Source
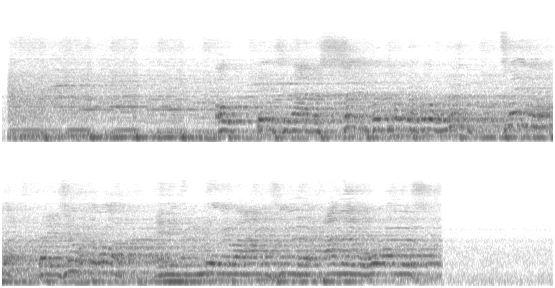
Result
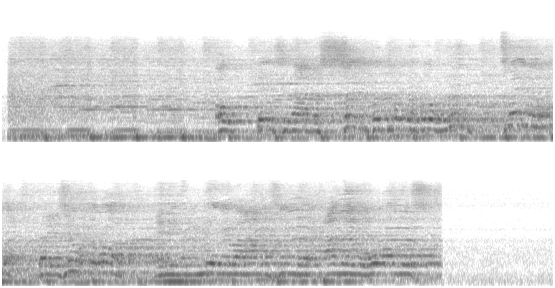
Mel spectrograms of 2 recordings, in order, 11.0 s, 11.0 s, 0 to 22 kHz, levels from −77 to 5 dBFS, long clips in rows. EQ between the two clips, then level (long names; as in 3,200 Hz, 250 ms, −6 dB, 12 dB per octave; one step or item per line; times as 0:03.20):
parametric band 5,200 Hz +14 dB 1.2 octaves
−2.0 dB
